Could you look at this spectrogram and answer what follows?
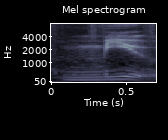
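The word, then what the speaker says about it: μ: oium ready to go it's a Greek letter mu you pronounce Mew it means micro here okay micro Kelvin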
